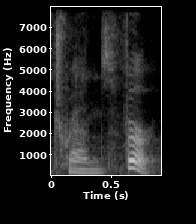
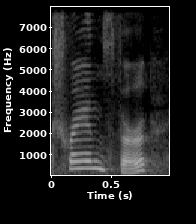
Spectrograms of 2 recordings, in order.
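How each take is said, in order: First: The stress is on the second syllable. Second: The stress is on the first syllable. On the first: The speaker calls it right. "the stress goes right there on the second syllable" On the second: The speaker calls it wrong. "It's not"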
